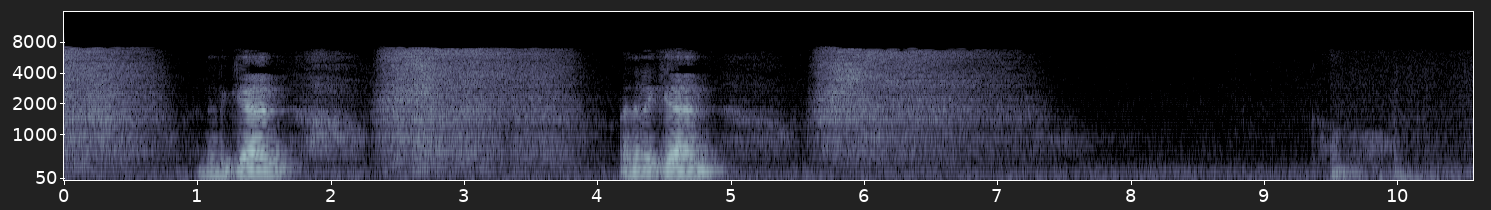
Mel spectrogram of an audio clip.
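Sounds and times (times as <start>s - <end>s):
breath blown out forcefully during a prayer: 0.0s - 0.8s, 1.8s - 4.0s, 5.0s - 7.4s
speech: 1.0s - 2.0s, 4.2s - 5.0s.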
